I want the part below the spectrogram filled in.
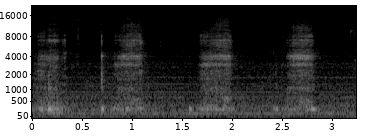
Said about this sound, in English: Now we're gonna go with buff stick.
